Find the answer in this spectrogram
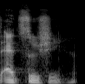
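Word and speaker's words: Atsushi: what's his name as I I can never pronounce this nigga's name on not like it's like atui atushi hold on it's atushi it's at Sushi literally but um yeah so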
